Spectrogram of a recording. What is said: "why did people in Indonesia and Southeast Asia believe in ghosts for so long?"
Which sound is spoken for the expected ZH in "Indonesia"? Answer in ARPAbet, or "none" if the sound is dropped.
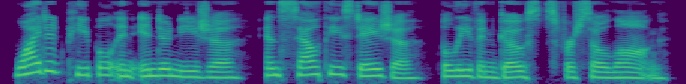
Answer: ZH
